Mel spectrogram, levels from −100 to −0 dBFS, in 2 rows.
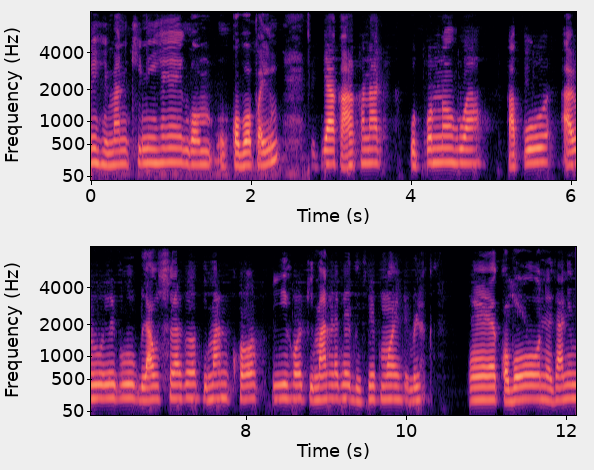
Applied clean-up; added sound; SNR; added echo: neural mask model DeepFilterNet 3.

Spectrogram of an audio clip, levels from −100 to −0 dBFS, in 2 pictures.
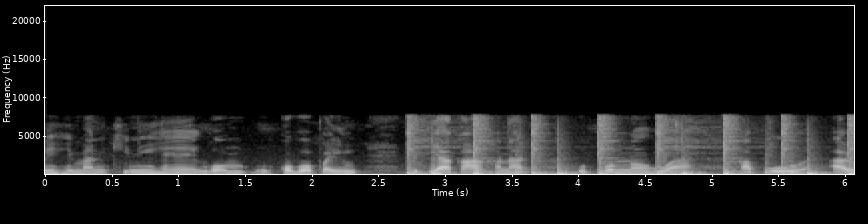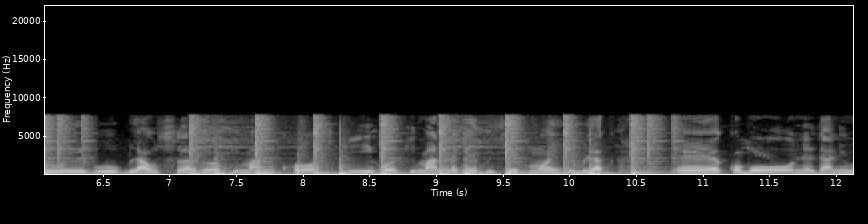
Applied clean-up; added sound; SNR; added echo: none; Drum / Drum kit; 0 dB; none.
